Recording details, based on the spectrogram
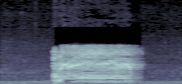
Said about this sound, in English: We've got our field day pig here. Listen here, you. Did you hear him there? could, no. could you hear him okay over the over the telephone?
